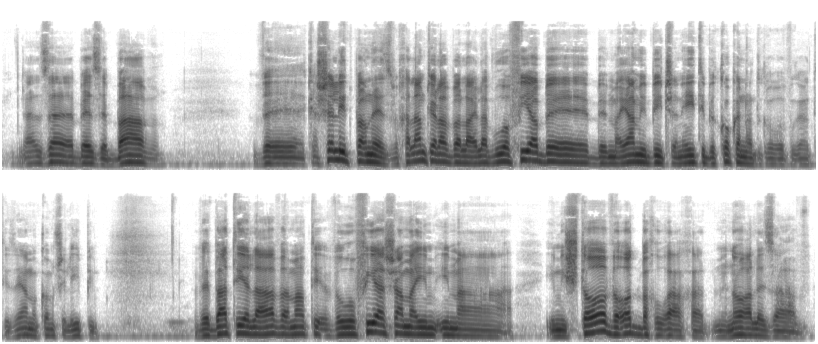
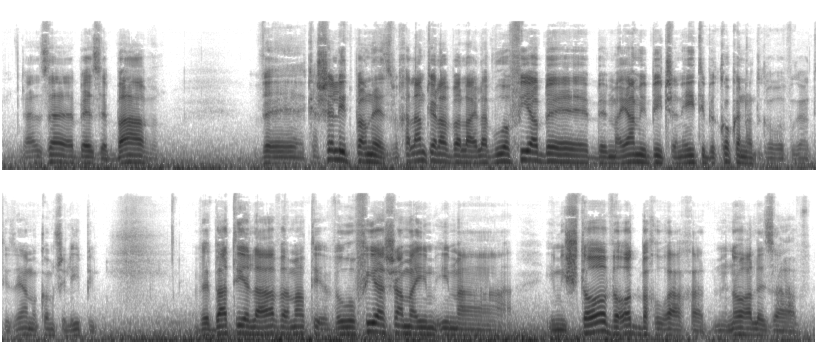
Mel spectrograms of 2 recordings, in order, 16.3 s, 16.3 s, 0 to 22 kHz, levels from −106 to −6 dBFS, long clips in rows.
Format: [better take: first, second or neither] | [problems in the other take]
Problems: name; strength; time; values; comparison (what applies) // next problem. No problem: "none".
first | low rumble; faint; throughout; 25 dB below the speech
